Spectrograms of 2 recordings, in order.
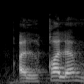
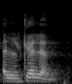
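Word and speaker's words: القلم: And the Khalij, the Gulf, Saudi, Kuwait, and so on, instead of saying al-qalam with the qaf, they change it to a g, al-galam.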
